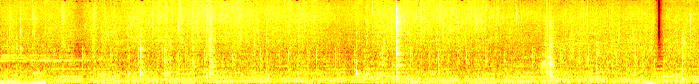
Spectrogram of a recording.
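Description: Chopped onions sizzling as they fry in a non-stick wok, stirred with a slotted spatula. A few sharp knocks and scrapes of the spatula against the pan sound over the sizzle, the loudest about eight seconds in.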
